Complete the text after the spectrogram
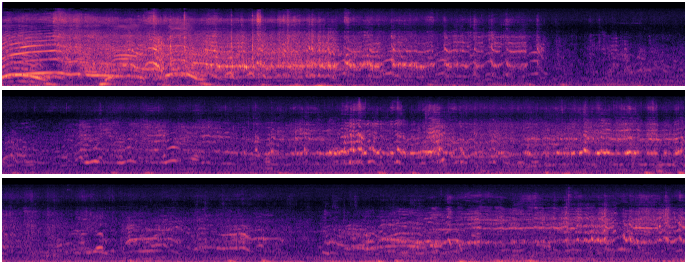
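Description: Small model boat motors whine loudly, rising and falling in pitch as the boats race across the water.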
